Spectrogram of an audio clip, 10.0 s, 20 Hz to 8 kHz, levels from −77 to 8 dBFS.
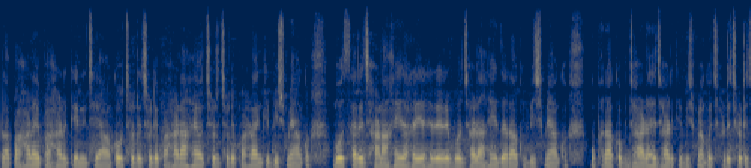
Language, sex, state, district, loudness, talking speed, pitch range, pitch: Hindi, female, Andhra Pradesh, Anantapur, -24 LUFS, 115 wpm, 175-180 Hz, 175 Hz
